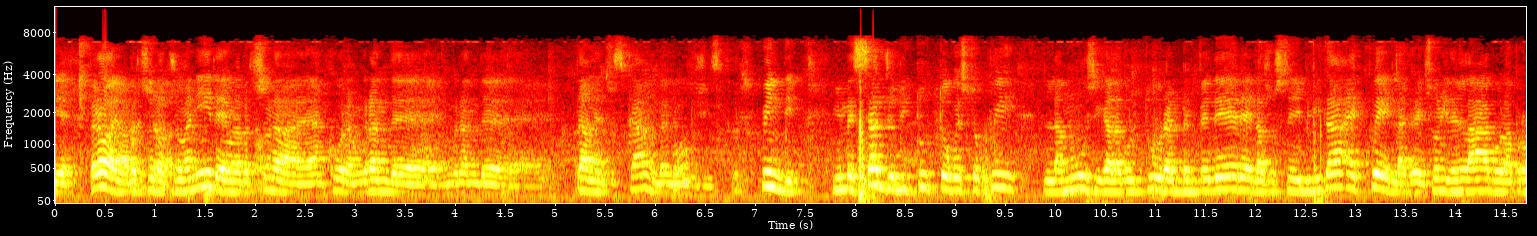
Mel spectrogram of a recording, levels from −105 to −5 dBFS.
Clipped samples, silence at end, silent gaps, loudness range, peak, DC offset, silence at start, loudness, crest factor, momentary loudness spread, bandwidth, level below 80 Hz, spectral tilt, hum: under 0.1%; 0 s; none; 4 LU; 0 dBFS; under 0.1%; 0 s; -18 LUFS; 18 dB; 11 LU; 7.6 kHz; -44 dBFS; -7 dB/octave; none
